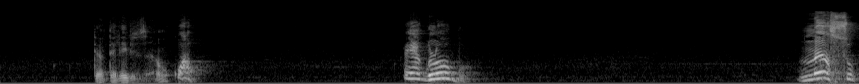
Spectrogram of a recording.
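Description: An older man speaks slowly and deliberately into a microphone, with long pauses.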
